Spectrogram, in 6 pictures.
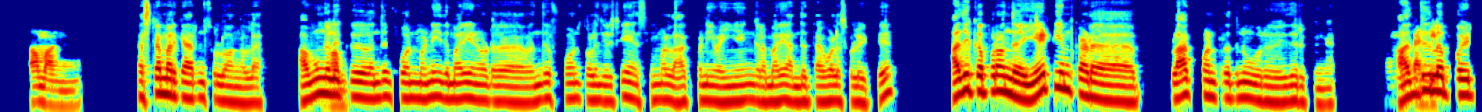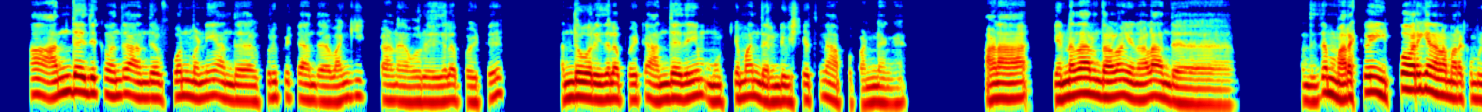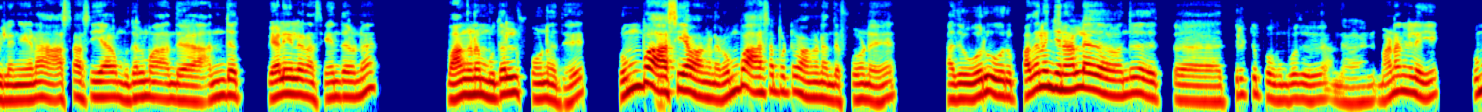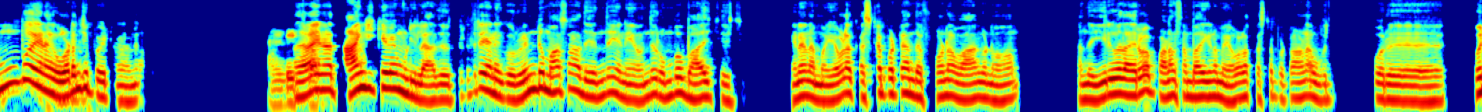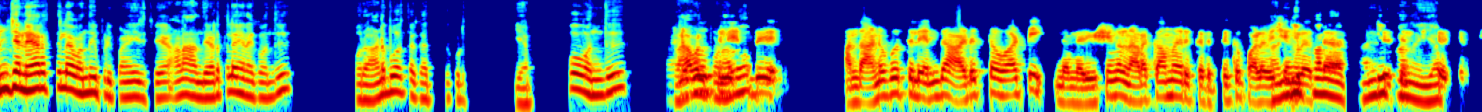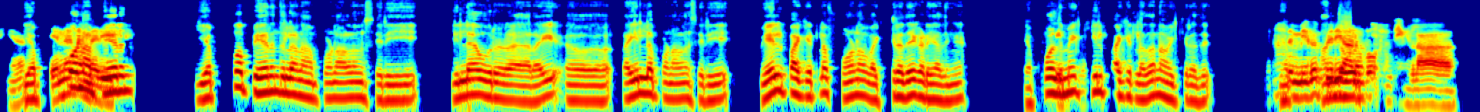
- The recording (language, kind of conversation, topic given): Tamil, podcast, நீங்கள் வழிதவறி, கைப்பேசிக்கு சிக்னலும் கிடைக்காமல் சிக்கிய அந்த அனுபவம் எப்படி இருந்தது?
- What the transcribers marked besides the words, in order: in English: "கஸ்டமர் கேர்ன்னு"; in English: "லாக்"; in English: "பிளாக்"; "அதுல" said as "அந்துல"; drawn out: "அந்த"; unintelligible speech; other background noise; "மாரி" said as "மேரி"; "மாரி" said as "மேரி"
